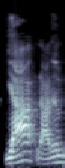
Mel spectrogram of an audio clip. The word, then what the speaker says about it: 야: 처음에는 이 했다가 나중에는 아 이렇게 해서 입모양이 달라지죠. 그래서 해서 야가 되는 거죠.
